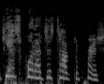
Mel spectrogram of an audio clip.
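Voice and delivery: high, bursting announcement; can't hold in the news; excited news. Retold or imitated. Calling her mother about [name], high and excited.

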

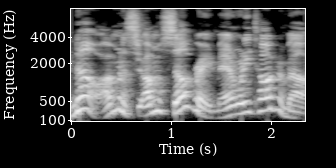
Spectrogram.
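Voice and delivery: high-pitched, indignant mock protest; Phillip Rivers. Quarterback insisting to the ref he'll celebrate, indignant mock protest. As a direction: protest like a player defending his celebration. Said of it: "And he's like".

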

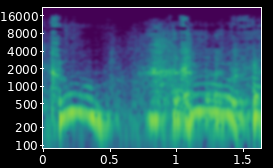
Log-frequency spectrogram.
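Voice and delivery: high cooing like a pigeon. Retold or imitated. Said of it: "Like a pigeon".

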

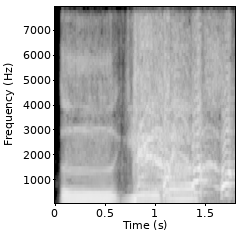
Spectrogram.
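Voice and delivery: playful put-on Brummy accent, answering as Paul. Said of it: "That was a fucking Brummy accent".

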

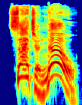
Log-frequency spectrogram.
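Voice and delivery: high, loud warning; alarmed cry. A narrator's reading. Cece calling her dog off, crying out. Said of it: "Cece cried".

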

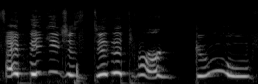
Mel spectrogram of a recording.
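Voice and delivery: high voice squeezed by laughter; real laughing fit. Real, not acted. Co-host explaining the band's fake accent, in stitches. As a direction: barely get it out while cracking up. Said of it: "good laughs like this".

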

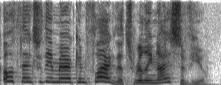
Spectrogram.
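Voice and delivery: high mock thank-you from a friendly liberal; cheery liberal coworker. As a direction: play the pleased coworker taking the flag, sing-song high. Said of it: "will be like".

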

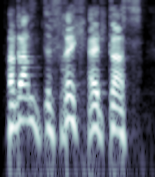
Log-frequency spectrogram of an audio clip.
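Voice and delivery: high-pitched indignant bystander. A narrator's reading. Bystander outraged that the suspect came back, indignant exclamation. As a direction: exclaim at the nerve of it.

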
